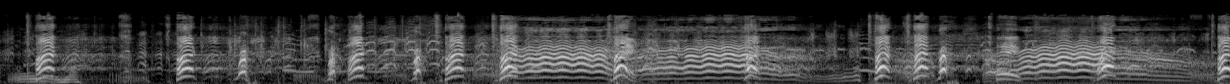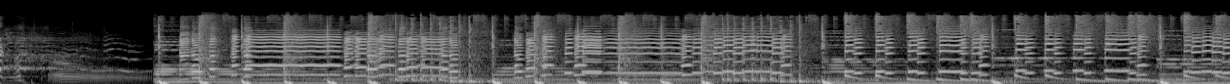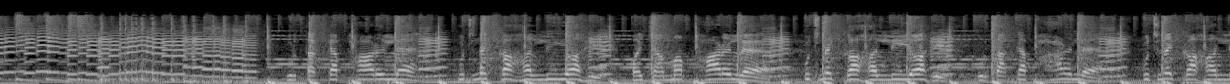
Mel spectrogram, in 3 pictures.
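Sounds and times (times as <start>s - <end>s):
laughter: 0.0s - 13.4s
speech: 0.2s - 0.9s, 28.3s - 36.9s
dog barking and yelping: 2.4s - 5.4s, 6.1s - 13.9s
music: 13.8s - 36.9s.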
